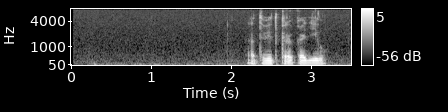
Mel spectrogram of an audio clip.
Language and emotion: Russian, neutral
